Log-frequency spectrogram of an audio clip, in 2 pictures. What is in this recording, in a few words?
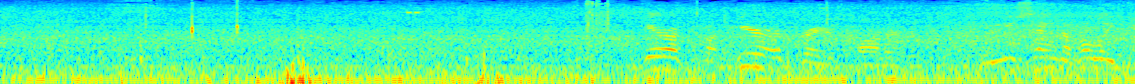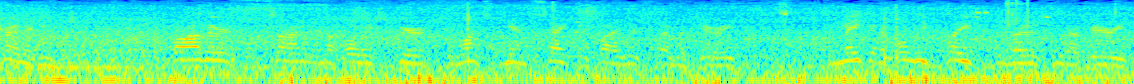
music then voice said come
